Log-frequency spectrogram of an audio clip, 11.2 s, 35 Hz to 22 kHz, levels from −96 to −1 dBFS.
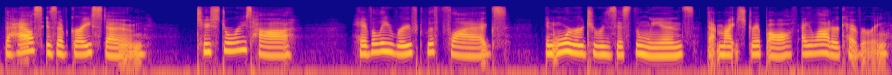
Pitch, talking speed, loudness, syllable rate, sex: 220 Hz, 140 wpm, -20 LUFS, 4.1 syllables/s, female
